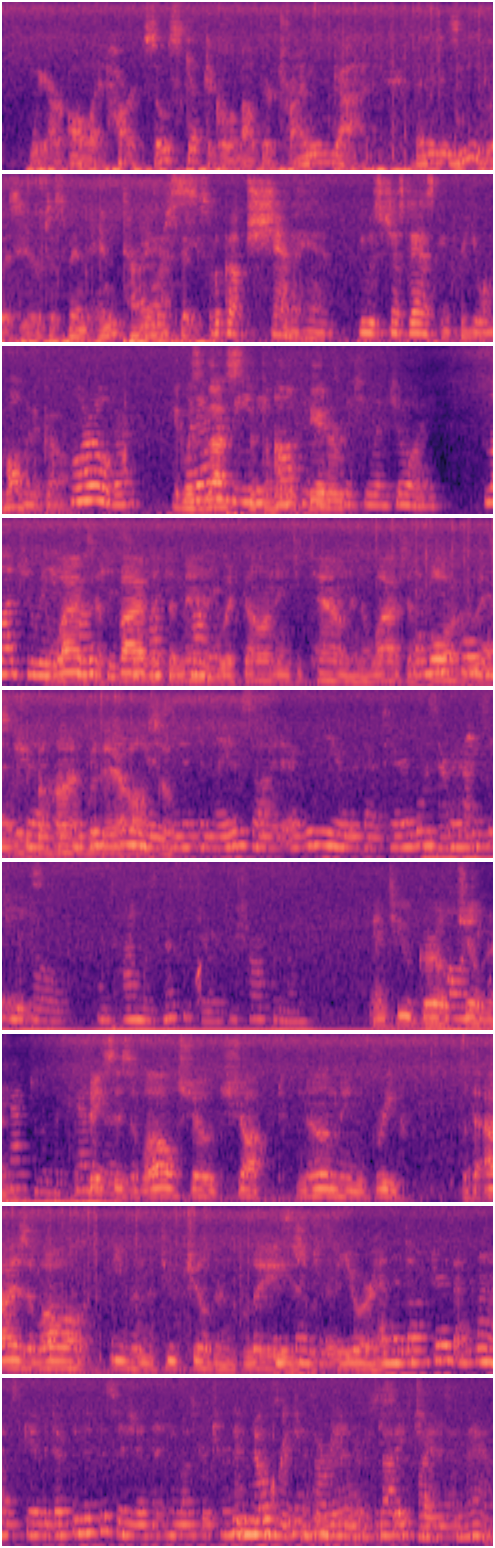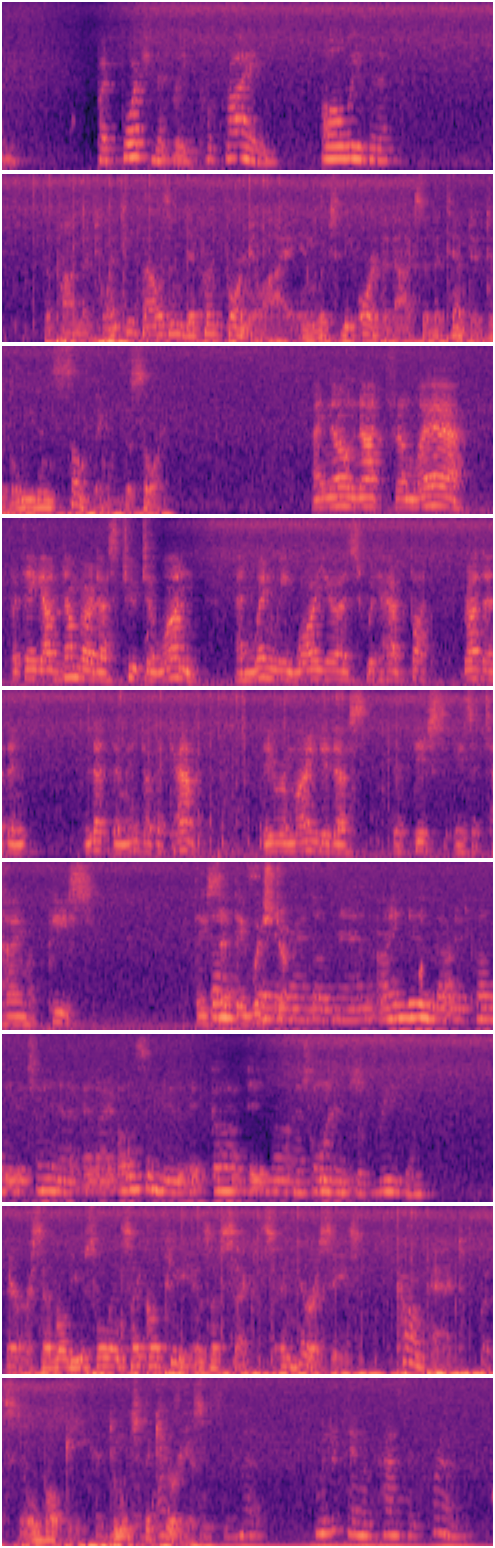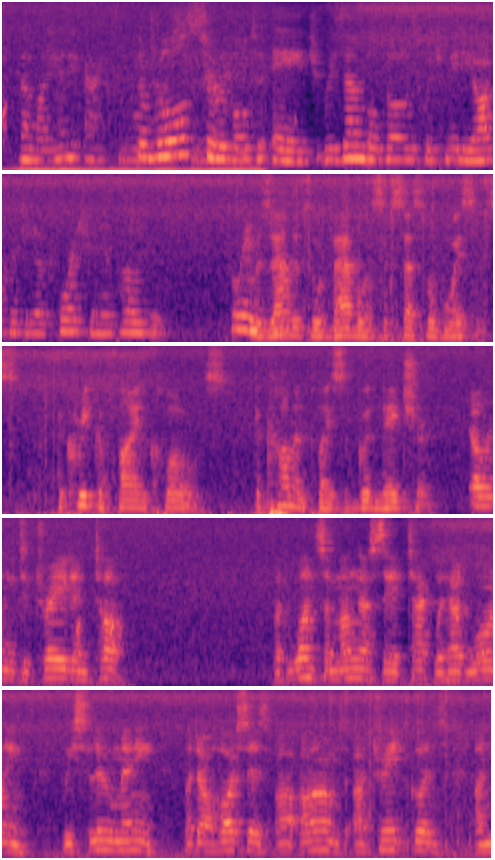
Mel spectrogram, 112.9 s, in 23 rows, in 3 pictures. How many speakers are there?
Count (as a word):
six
